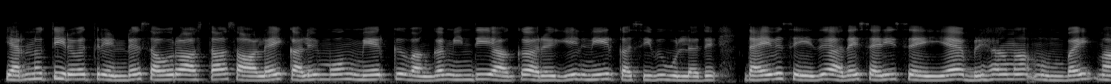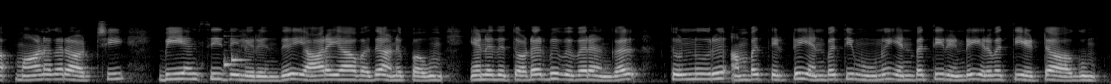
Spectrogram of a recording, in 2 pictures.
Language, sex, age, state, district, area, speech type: Tamil, female, 18-30, Tamil Nadu, Vellore, urban, read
